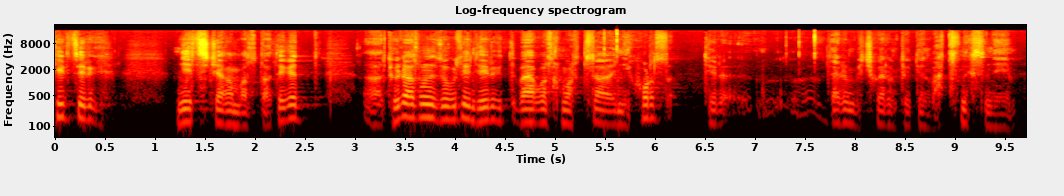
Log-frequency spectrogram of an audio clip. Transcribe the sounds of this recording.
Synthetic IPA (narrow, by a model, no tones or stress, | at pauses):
xert͡seɾɘ̆k | niːt͡st͡ɕaːʁaːmpɔɮt̪ɔːt̪ʰeɣeːt̪̚ | t̪ʰɵɾʲiːŋaɮʁʊːniːt͡sɵɣɮiːnt̪ʰeɾɘ̆kt̪pæːʁʊːɮə̆χmɔr̥t̪ɮɔːenixχʊr̆ɮ | t̪ʰer | t͡sæɾʲɪ̆mpit͡ɕxpæɾʲɪ̆m̥t̪ʰut̪iːŋɢat̪χə̆nɡesɘ̆ŋeːm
